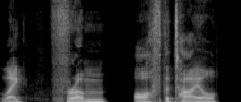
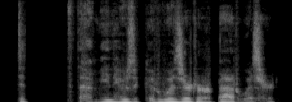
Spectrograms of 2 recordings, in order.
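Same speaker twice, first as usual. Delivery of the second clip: hushed, obvious stage whisper; 3 semitones higher, 5 dB quieter than usual. A player voicing Max, sidling over to Zan, in an obvious stage whisper. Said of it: "but being very obviously whisper".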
